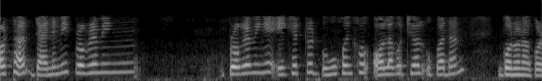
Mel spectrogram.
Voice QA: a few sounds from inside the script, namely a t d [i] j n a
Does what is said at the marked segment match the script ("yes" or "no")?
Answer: no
